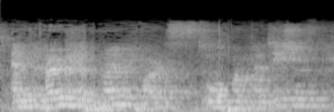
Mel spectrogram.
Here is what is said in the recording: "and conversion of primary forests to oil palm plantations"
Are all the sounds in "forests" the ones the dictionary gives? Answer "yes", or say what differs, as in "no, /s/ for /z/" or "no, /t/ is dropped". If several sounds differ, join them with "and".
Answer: no, /p/ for /f/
